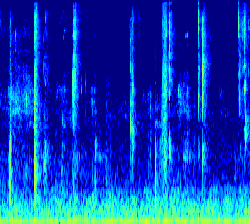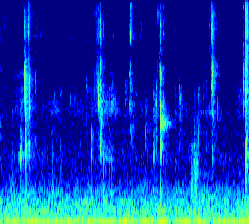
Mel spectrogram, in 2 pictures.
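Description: Faint close-up chewing of a frosted cupcake topped with crumbled Oreo, with small wet clicks of the mouth coming irregularly, about one every half second to a second.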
